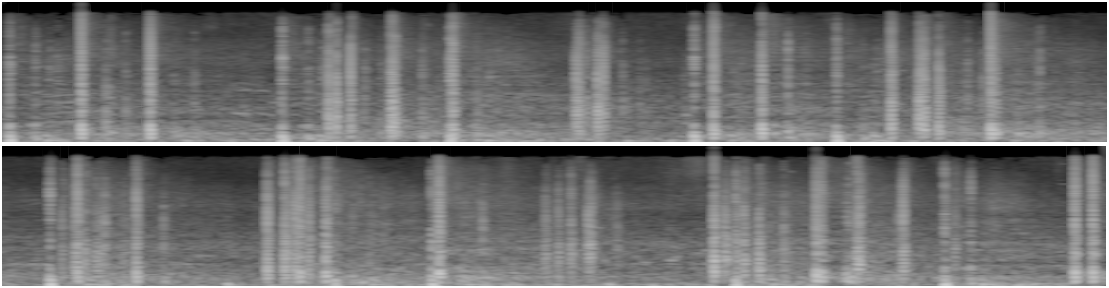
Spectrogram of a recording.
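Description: Aerial firework shells bursting overhead at close range, many sharp bangs in quick, irregular succession over a continuous low rumble.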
